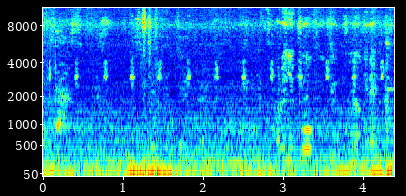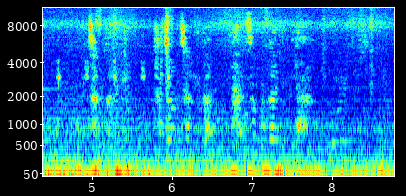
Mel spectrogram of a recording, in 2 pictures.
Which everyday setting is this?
car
